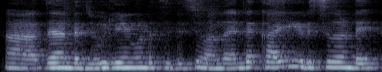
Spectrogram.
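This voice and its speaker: A woman's voice: mid-range voice, level tone, very fast, background noise. A middle-aged woman, chatting to the camera in a casual home vlog while doing chores with a sore, hurt hand. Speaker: home vlogger.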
